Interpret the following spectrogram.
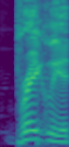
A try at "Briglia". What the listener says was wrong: You got like the second pronunciation. It's actually a silent G, so it's a Brillia.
